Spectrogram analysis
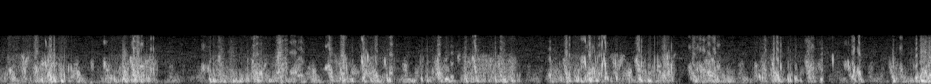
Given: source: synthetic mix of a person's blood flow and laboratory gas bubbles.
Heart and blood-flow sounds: Doppler ultrasound of blood flow; precordium
0.07-0.75 s: bubbles
0.90-0.95 s: bubbles
1.02-1.58 s: bubbles
2.00-3.09 s: bubbles
3.23-3.97 s: bubbles
4.18-5.23 s: bubbles
5.45-6.26 s: bubbles
6.33-6.78 s: bubbles
6.87-7.36 s: bubbles
7.53-8.26 s: bubbles
8.29-8.37 s: bubbles
8.43-8.67 s: bubbles
8.87-9.32 s: bubbles
From the record:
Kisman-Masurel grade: 444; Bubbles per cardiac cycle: continuous sound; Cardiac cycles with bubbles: 100%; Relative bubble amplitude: maximal (0.775 to 0.999); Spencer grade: 4 (maximum detectable bubble signal sounding continuously throughout systole and diastole of every cardiac period, and overriding the amplitude of the normal cardiac signals); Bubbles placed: only in the low amplitude regions of the cardiac cycle

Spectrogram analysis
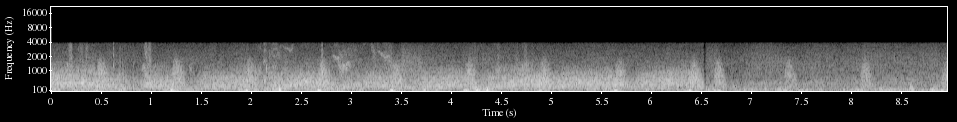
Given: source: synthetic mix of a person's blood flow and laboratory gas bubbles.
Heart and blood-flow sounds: Doppler ultrasound of blood flow; subclavian vein
0.09-0.47 s: bubbles
0.57-1.08 s: bubbles
1.38-1.44 s: bubbles
1.48-1.56 s: bubbles
1.59-1.70 s: bubbles
1.91-2.45 s: bubbles
2.65-2.85 s: bubbles
2.89-3.01 s: bubbles
4.17-4.32 s: bubbles
4.38-4.41 s: bubbles
4.45-4.90 s: bubbles
From the record:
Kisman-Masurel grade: 221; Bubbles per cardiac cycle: several, 3 to 8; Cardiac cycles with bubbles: 10 to 50%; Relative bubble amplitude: barely perceptible (0.100 to 0.250); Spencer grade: 2 (many but less than half of the cardiac periods contain bubble signals, singularly or in groups); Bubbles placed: anywhere in the cardiac cycle

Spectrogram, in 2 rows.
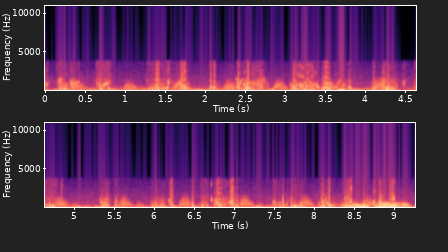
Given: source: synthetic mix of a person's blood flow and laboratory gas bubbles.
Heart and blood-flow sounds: Doppler ultrasound of blood flow; subclavian vein
0.00-0.05 s: bubbles
0.14-0.42 s: bubbles
0.62-0.83 s: bubbles
1.26-1.81 s: bubbles
2.03-2.15 s: bubbles
2.24-2.80 s: bubbles
3.04-3.85 s: bubbles
4.07-4.41 s: bubbles
4.46-4.52 s: bubbles
4.61-4.85 s: bubbles
5.31-5.46 s: bubbles
5.49-5.57 s: bubbles
5.95-6.27 s: bubbles
6.44-6.52 s: bubbles
6.57-7.14 s: bubbles
7.45-7.91 s: bubbles
8.02-8.27 s: bubbles
8.31-8.51 s: bubbles
8.71-9.04 s: bubbles
From the record:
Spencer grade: 3 (all of the cardiac periods contain showers or single bubble signals, but not dominating or overriding the cardiac motion signals); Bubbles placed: anywhere in the cardiac cycle

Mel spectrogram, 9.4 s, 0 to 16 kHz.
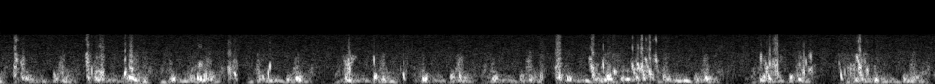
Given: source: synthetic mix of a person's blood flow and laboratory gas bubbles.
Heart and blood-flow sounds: Doppler ultrasound of blood flow; precordium
0.12-0.27 s: bubbles
0.84-1.06 s: bubbles
1.21-1.49 s: bubbles
1.87-2.10 s: bubbles
2.26-2.38 s: bubbles
2.59-2.74 s: bubbles
3.42-3.57 s: bubbles
3.70-3.78 s: bubbles
3.99-4.08 s: bubbles
4.56-4.65 s: bubbles
5.39-5.46 s: bubbles
5.54-5.65 s: bubbles
5.88-6.71 s: bubbles
7.58-7.83 s: bubbles
7.96-8.15 s: bubbles
8.38-8.86 s: bubbles
From the record:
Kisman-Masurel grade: 243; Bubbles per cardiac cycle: several, 3 to 8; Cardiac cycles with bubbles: 100%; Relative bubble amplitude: loud (0.450 to 0.775); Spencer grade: 3 (all of the cardiac periods contain showers or single bubble signals, but not dominating or overriding the cardiac motion signals); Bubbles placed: anywhere in the cardiac cycle

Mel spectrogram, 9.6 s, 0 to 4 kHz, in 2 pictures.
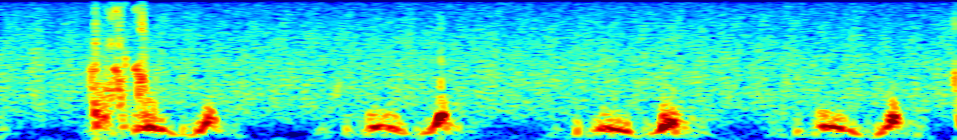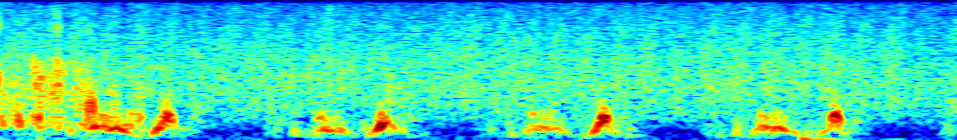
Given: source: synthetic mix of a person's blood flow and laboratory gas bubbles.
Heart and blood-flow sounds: Doppler ultrasound of blood flow; precordium
0.43-0.79 s: bubbles
4.75-5.52 s: bubbles
From the record:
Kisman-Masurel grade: 222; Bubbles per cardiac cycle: several, 3 to 8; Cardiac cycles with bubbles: 10 to 50%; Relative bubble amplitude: moderate (0.250 to 0.450); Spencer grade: 2 (many but less than half of the cardiac periods contain bubble signals, singularly or in groups); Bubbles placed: only in the low amplitude regions of the cardiac cycle

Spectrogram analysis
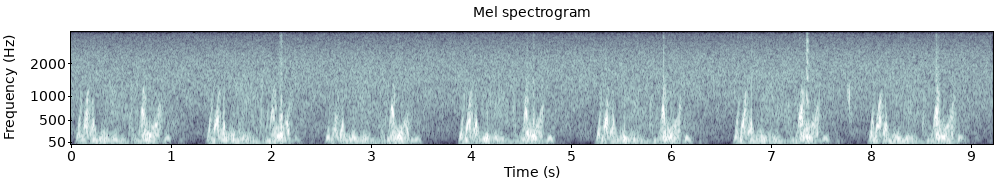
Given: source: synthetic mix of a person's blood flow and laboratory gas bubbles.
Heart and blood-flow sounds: Doppler ultrasound of blood flow; precordium
1.68-1.76 s: bubbles
2.08-2.16 s: bubbles
7.26-7.44 s: bubbles
7.76-7.83 s: bubbles
From the record:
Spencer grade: 2 (many but less than half of the cardiac periods contain bubble signals, singularly or in groups); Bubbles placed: anywhere in the cardiac cycle

